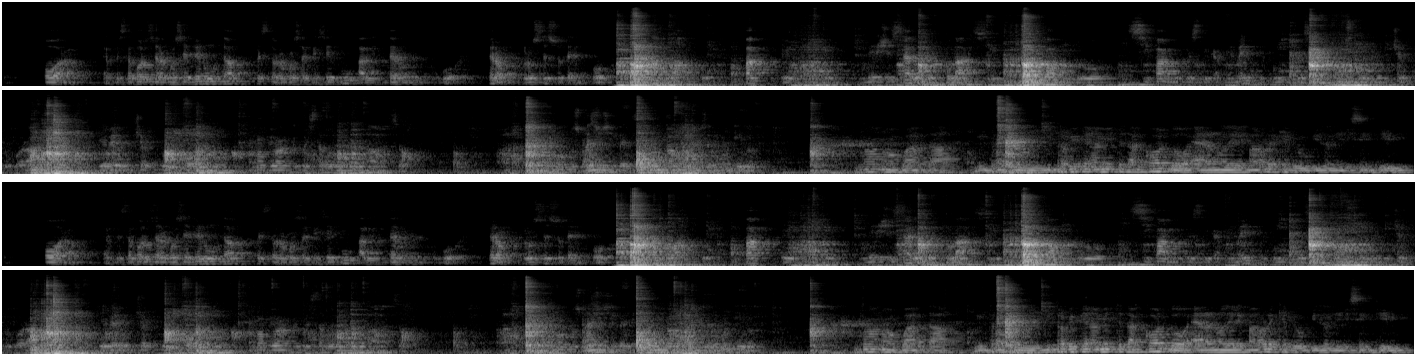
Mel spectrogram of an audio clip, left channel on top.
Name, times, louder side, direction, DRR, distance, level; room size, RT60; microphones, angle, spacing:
voice 1, 0.4-0.7 1.0-4.6 4.9-6.1 6.3-7.1 7.4-10.0 10.4-11.0 11.3-14.8 15.1-16.3 16.7-18.2 19.6-21.7, equal, 45° left, -1 dB, 0.6 m, -41 dB
sound 1, 6.1-24.5, equal, 25° right, 1.0 m, -31 dB
voice 2, 20.6-21.6 22.6-28.1, right 1 dB, 75° right, -2 dB, 0.5 m, -35 dB
4.2 x 2.5 x 2.5 m, 0.81 s
head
